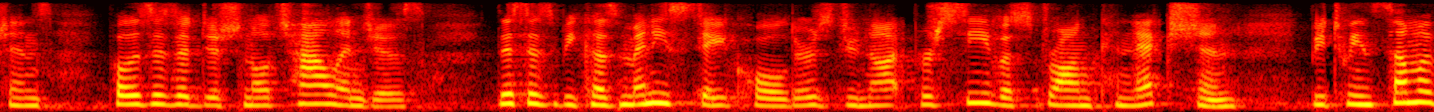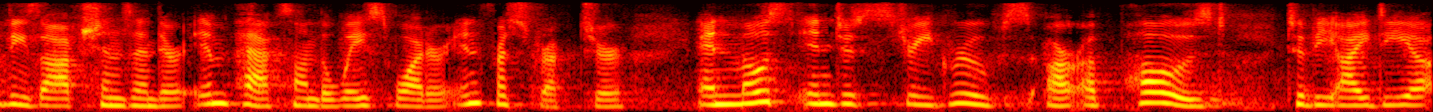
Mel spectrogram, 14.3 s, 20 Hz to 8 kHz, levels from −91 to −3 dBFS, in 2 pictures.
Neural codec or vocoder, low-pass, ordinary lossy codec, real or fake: codec, 16 kHz, 2 kbps, X-Codec, HuBERT features, trained on LibriSpeech; 7.2 kHz; AAC, 32 kbps; fake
